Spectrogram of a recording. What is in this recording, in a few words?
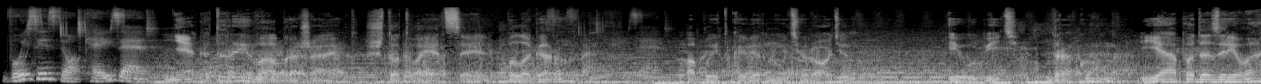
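dub Russian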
